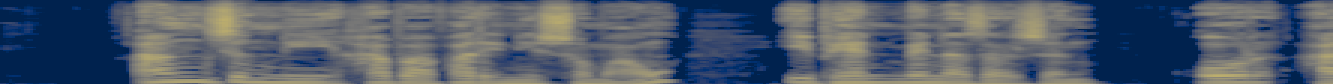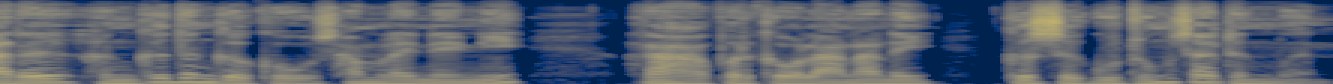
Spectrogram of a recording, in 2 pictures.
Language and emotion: Bodo, fearful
